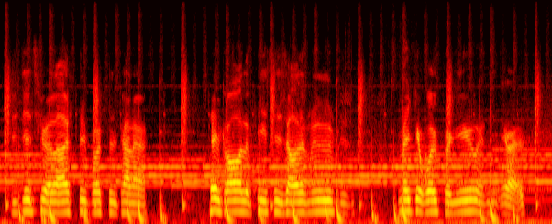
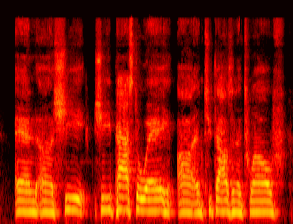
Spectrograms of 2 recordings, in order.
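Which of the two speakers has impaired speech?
The first: cerebral palsy; caused by stroke at birth.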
